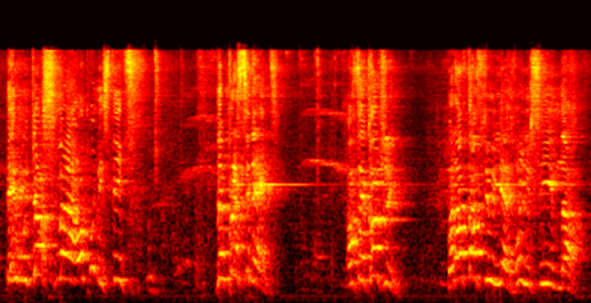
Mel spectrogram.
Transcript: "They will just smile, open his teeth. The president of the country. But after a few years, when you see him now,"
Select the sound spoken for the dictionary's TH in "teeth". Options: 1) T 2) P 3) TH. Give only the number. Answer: 1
